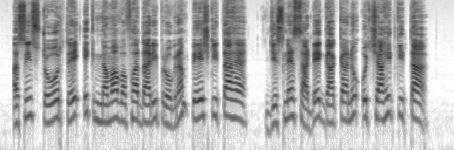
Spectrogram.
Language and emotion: Punjabi, happy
